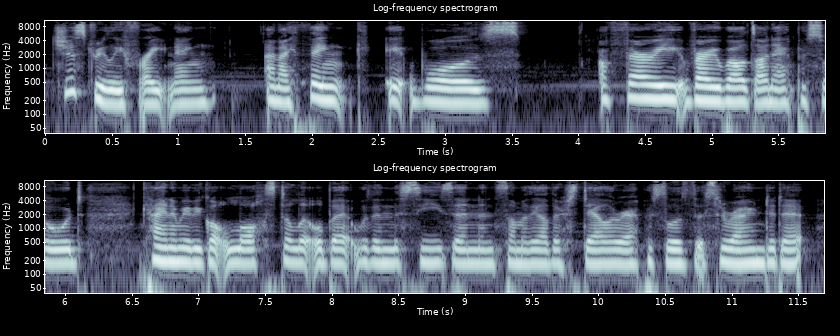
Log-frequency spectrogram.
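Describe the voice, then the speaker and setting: Low-voiced woman, chatty and reflective. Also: little pitch movement, normal speed, darkish tone, clean tone. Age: adult parent. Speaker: podcast listener contributor. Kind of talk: casual spoken review.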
